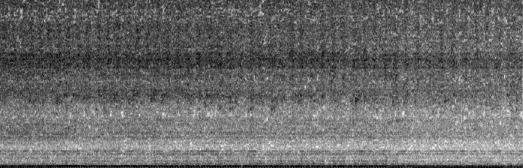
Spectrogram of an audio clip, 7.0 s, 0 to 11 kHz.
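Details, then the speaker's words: 1979 Volvo 240 idling after an exhaust swap, loud, low and uneven chuffing with a puffing rasp on each pulse, running a little weird; massive exhaust leak at the manifold, later sealed and the gasket tightened. "not too bad uh it's running a little bit weird though uh there's definitely a massive exhaust leak at the manifold so maybe i'll go and try and seal that up"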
